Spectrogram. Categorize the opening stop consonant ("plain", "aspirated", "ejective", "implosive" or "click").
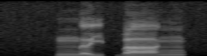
implosive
